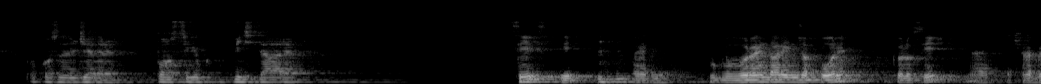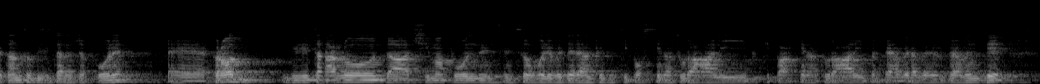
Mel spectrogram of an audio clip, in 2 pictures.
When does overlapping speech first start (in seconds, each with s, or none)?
none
